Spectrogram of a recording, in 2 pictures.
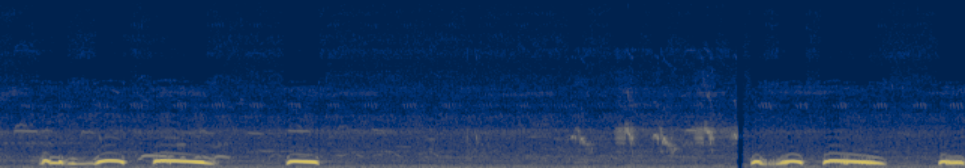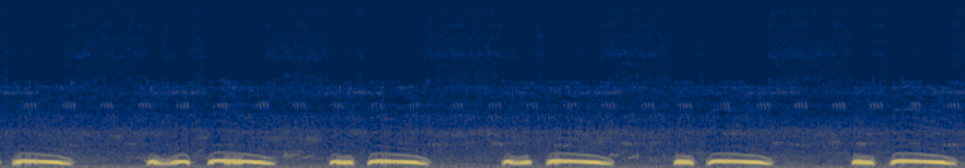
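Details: Spotted dove lure call for trapping: a run of mellow coos, then a short pause with faint high chirps, then a steady series of double-noted coos ending in longer slurred falling notes, repeated about nine times.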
